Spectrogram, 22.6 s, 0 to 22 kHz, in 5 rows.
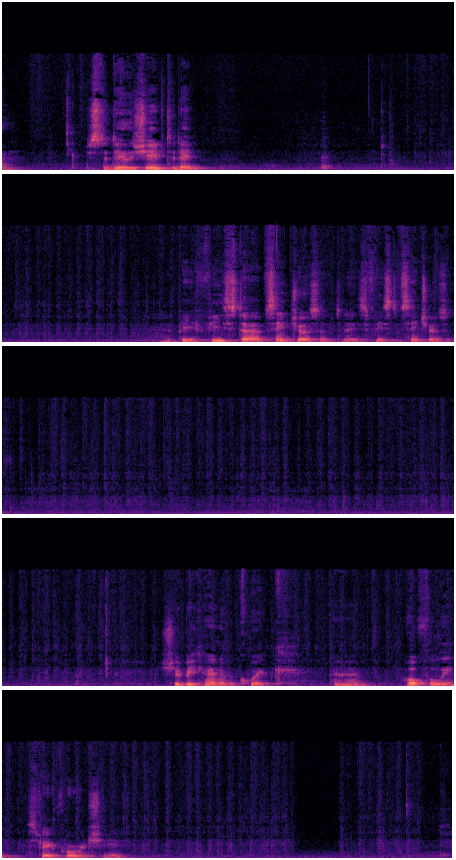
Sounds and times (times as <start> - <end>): Speech: 0.8 - 2.1, 6.1 - 9.1, 15.2 - 19.4.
